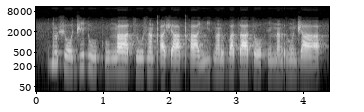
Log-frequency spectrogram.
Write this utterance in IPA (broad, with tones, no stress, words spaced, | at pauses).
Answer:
dũ˦ʃoː˨d͡ʒi˦ ɗuː˨kʼu˨ŋaː˦˨ t͡suː˦ zã˦kʼa˨ʃaː˨ kʰaː˨ɲi˦ ɡã˦ɾu˦ba˦˨ taː˦toː˨hĩ˦˨nã˦r ɣũ˦d͡ʒaː˨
